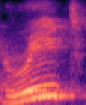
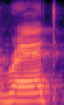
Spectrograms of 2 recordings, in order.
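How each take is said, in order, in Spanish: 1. La palabra tiene su pronunciación de presente. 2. La palabra tiene su pronunciación de pasado. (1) "es la pronunciación en presente" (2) "allá era read"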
